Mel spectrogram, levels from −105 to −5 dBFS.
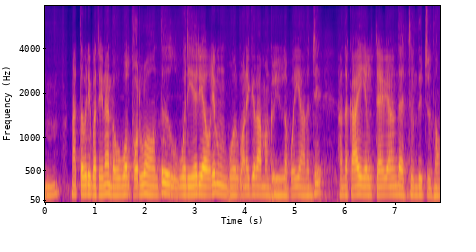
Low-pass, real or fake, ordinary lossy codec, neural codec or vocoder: none; fake; none; codec, 16 kHz, 0.5 kbps, X-Codec, HuBERT features, trained on LibriSpeech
